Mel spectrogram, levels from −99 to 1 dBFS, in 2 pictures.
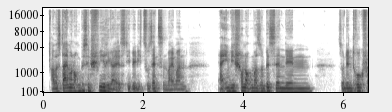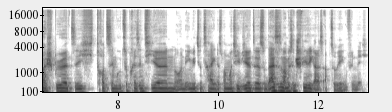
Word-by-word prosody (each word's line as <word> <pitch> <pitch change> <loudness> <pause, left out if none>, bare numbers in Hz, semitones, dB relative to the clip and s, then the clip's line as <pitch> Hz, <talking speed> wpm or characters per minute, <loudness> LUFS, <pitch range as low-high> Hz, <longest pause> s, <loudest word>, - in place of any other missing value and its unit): aber 100 +1 -1
es 105 - +2
da 115 - +6
immer 120 +1 +3
noch 115 - +1
'n 115 - -1
bisschen 125 0 +1
schwieriger 115 -8 +3
ist, - - -2
die - - -5
wirklich - - -3
zu - - 0
setzen, 105 -4 0
weil 85 +1 -1
man 90 +2 -6 0.6
ja - - +5
irgendwie 115 -1 +1
schon 125 +2 +4
auch 110 - +3
immer 115 -1 0
so 110 +1 -2
'n - - -2
bisschen 110 -3 +2
den 105 0 -1 0.4
so - - -6
den 110 0 +1
Druck 120 +2 +2
verspürt, 110 -1 +2
sich 100 -1 -4
trotzdem 105 - -3
gut 100 0 -6
zu - - -2
präsentieren 105 0 -1
und 95 0 -6
irgendwie 100 +2 -3
zu 100 - -7
zeigen, 100 -3 -3
dass - - -8
man 100 - -4
motiviert 100 +1 -1
ist 105 -1 +1
und 100 - -7
da - - +4
ist 125 - +6
es - - -1
immer 120 -4 +3
'n - - 0
bisschen 115 0 -1
schwieriger, 110 -3 +2
das - - -5
abzuwägen, 75 +2 -8
finde 85 +1 -12
ich. 90 0 -19
105 Hz, 245 wpm, -30 LUFS, 100-115 Hz, 0.6 s, da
